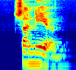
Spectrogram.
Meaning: 1. to reorganize (a business), rehabilitate (finances) 2. to recuperate, redevelop (e.g. a city district) 3. to reduce pollution in an area; to clean 4. to heal
- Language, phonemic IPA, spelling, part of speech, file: Dutch, /saːˈneː.rə(n)/, saneren, verb, Nl-saneren.ogg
